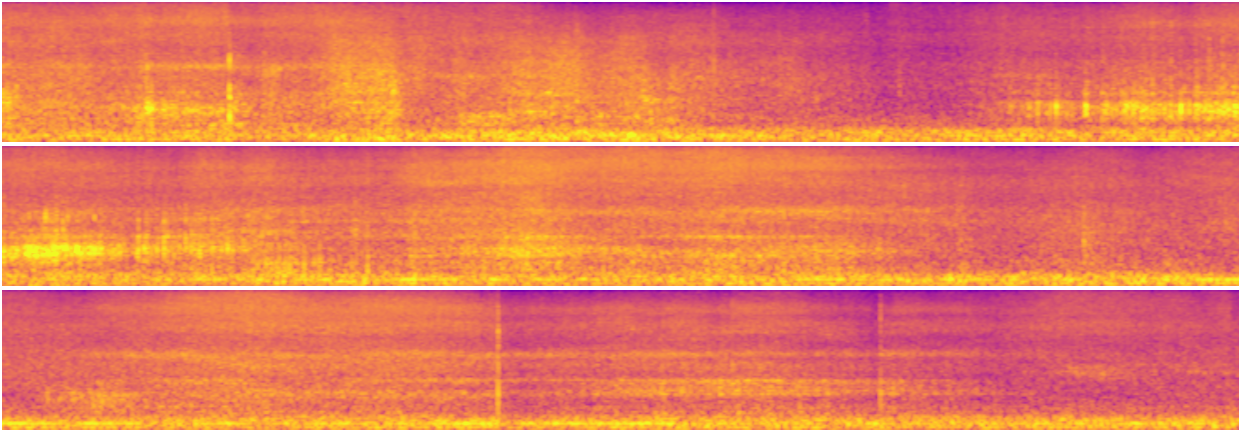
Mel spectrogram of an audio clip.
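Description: Fingers rustle through hair, close by.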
